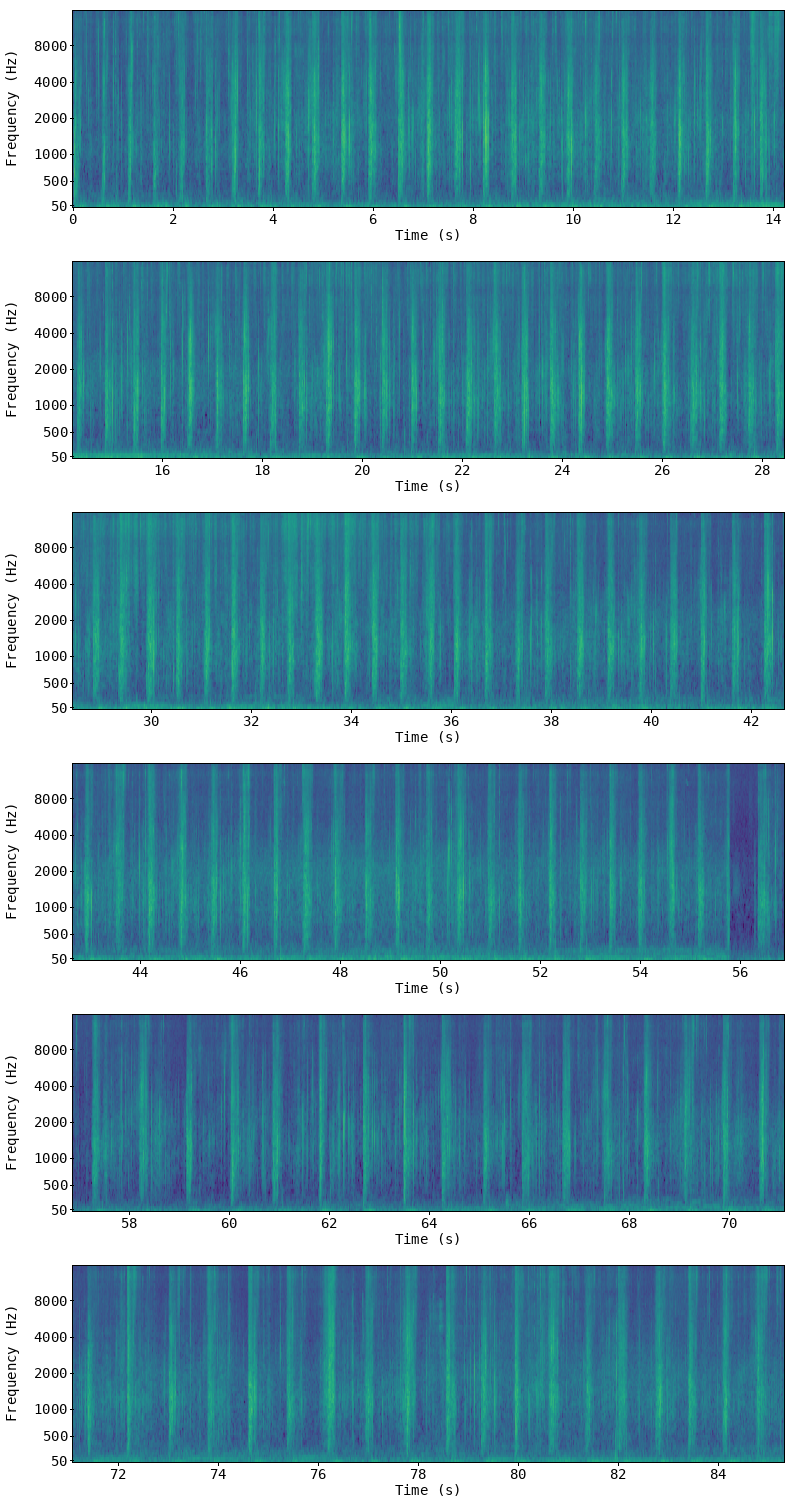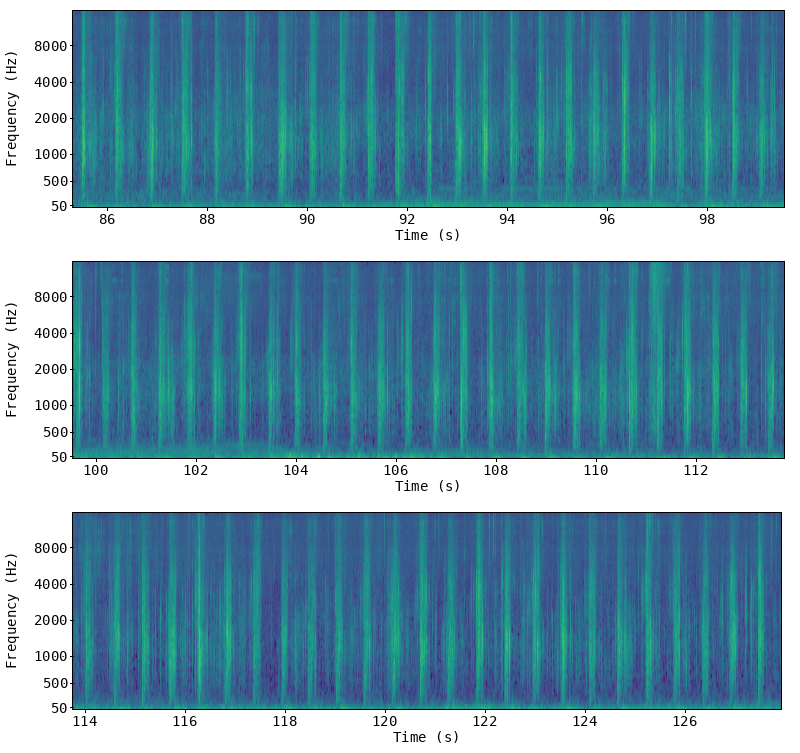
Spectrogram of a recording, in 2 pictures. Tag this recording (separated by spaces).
floor footsteps gravel walk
